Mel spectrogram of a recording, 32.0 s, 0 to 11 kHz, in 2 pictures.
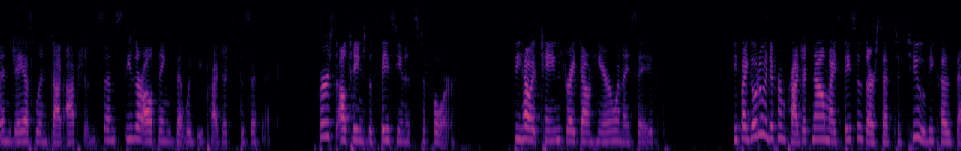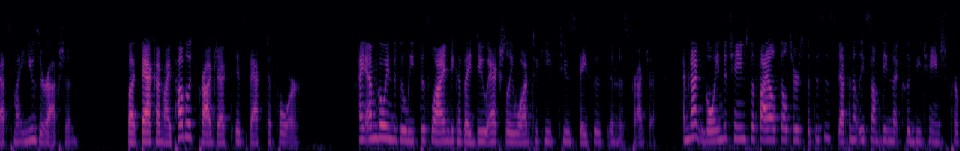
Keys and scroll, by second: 22.5 super+x, 23.4 super+s.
